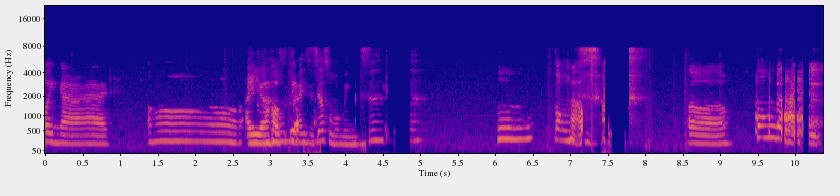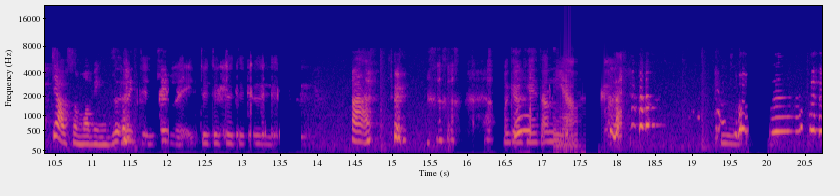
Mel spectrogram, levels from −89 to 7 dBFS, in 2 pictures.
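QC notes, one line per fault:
0.85–20.17 s, echo leak: a delayed copy of the speech trails the original by about 340 ms, sitting roughly 10 dB below it, for nearly the whole clip. The likely cause is a loudspeaker on the far side whose echo canceller let part of its microphone pickup through and sent it back. Unlike a room reverb tail, this is a distinct repeat at a fixed lag, not a smooth decay.
3.33–12.56 s and 15.85–20.10 s, speech suppressed in double talk: while both sides talk at once, the talker's speech dips by as much as about 40 dB in short pieces, adding up to roughly one and a half seconds in the first stretch and about one second in the second. Likely the echo canceller could not separate this talker from the loudspeaker echo and turned both down. The drops hit the speech itself, not only the room sound.
11.74–13.76 s, background gated by the echo canceller: the room sound between phrases drops by about 40 dB for brief moments, roughly 0.4 s in total, then returns. 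The canceller clamped the microphone hard while the loudspeaker played and released it afterward. This differs from double-talk suppression because the background floor vanishes and comes back abruptly, rather than the talker's speech being cut.
17.15–17.88 s, robotic sound from repeated short buffers: the speech turns into a rigid metallic buzz at 133 Hz that still roughly follows the speech, with about half the audio being repeats. Likely new audio arrived too seldom and the last slice was replayed to fill the gaps, which fits a buffer of about 7.5 ms. The fixed buzz pitch, unrelated to the talker's own pitch, sets it apart from ordinary codec roughness.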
